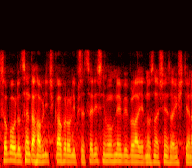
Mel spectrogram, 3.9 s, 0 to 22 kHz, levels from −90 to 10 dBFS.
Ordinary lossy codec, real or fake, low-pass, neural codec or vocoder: AAC, 48 kbps; real; 7.2 kHz; none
